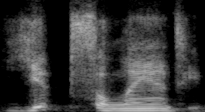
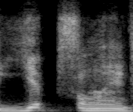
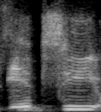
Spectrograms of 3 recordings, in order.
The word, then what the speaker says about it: Ypsilanti: I was saying so because everybody says if you're not from there it's Ypsilanti people say ypsilante it's Ipsy or Ypsilanti you can say either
